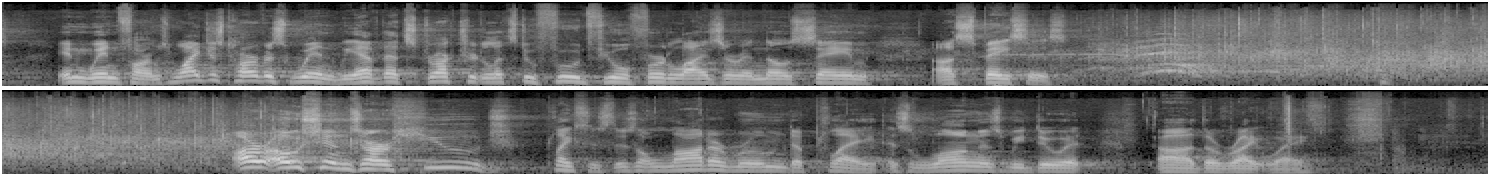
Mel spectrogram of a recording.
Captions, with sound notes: in wind farms. Why just harvest wind? We have that structure. Let’s do food, fuel, fertilizer in those same spaces. [APPLAUSE] Our oceans are huge places. There’s a lot of room to play, as long as we do it the right way.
